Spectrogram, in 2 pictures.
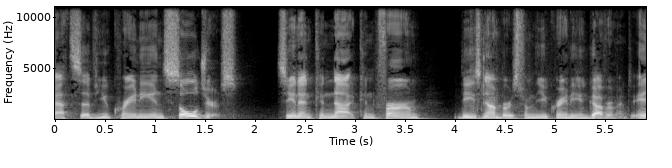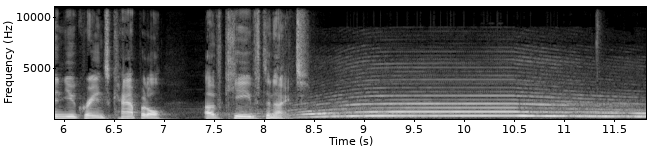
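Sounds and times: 
speech: 0.0 - 8.5
air raid siren wailing over a city: 7.8 - 11.8.

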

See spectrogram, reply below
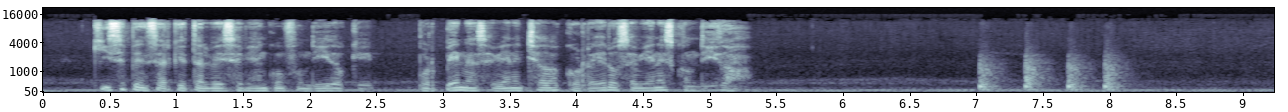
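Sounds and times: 
low steady hum: 0.0 - 9.2
speech: 0.4 - 5.4
firm insistent knocking on a wooden door: 7.0 - 8.2.

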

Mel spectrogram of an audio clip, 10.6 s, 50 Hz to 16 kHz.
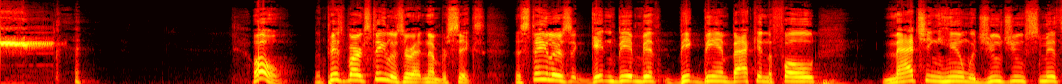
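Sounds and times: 
referee's whistle blast: 0.0 - 0.7
speech: 2.5 - 10.6.

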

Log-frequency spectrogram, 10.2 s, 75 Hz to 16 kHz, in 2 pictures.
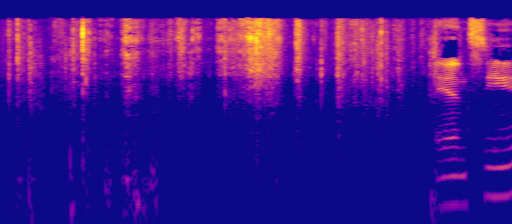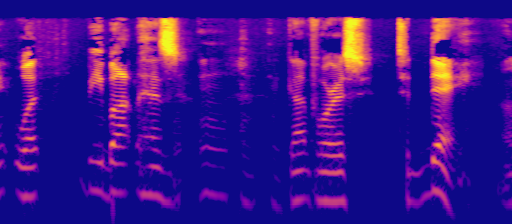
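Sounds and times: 
paper envelope being torn open: 0.1 - 4.3
speech: 4.4 - 10.2.

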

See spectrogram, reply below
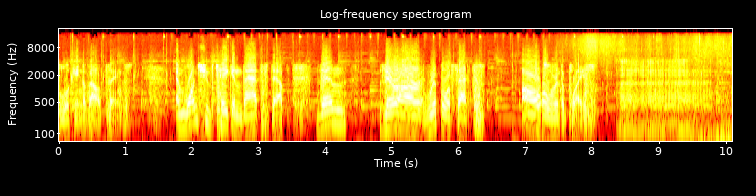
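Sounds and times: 
speech: 0.0 - 8.8
pig grunting and snuffling: 8.3 - 10.1.

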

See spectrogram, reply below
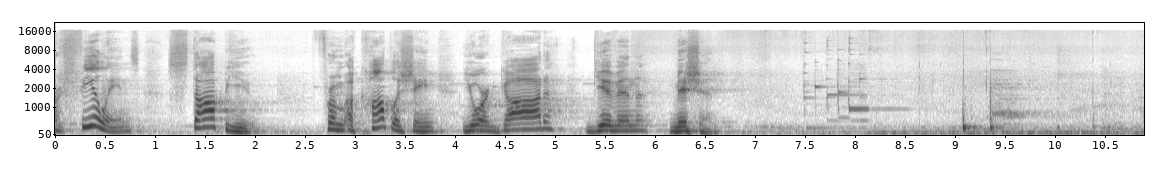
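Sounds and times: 
speech: 0.0 - 2.1, 2.7 - 6.7
phone ringtone of bright electronic notes: 7.5 - 8.6.

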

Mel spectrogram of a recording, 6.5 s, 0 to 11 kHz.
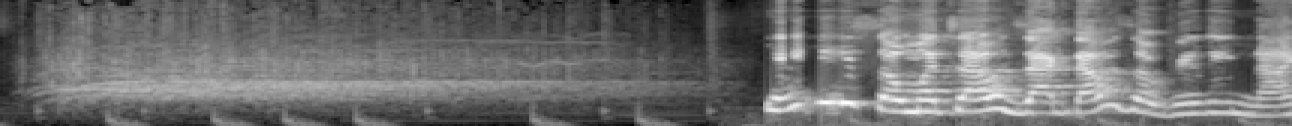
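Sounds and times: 
crowd applause and cheering: 0.0 - 3.8
steady low rhythmic thumps: 0.0 - 4.5
speech: 3.8 - 6.4.

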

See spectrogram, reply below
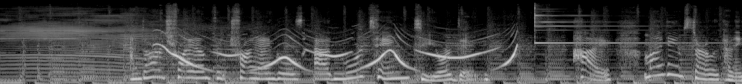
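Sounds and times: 
kazoo buzzing: 0.0 - 5.3
speech: 1.3 - 5.2, 6.0 - 7.4.

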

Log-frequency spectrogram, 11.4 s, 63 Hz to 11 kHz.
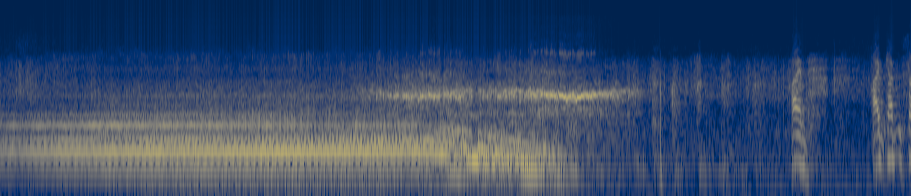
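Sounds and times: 
passing car engine humming on a road: 0.0 - 11.3
faint tire squeal as car brakes: 3.7 - 9.0
speech: 11.0 - 11.3.

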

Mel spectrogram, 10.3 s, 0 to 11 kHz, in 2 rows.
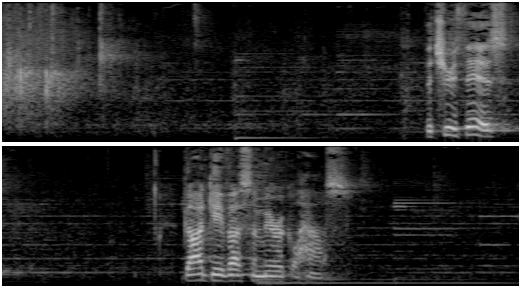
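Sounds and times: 
audience clapping: 0.0 - 2.2
speech: 4.2 - 5.2, 7.0 - 8.7.

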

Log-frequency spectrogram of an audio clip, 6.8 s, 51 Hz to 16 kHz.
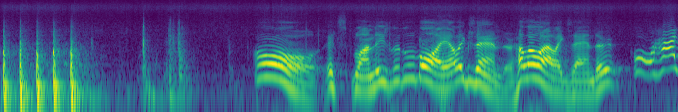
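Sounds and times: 
firm knocking on a wooden door: 0.0 - 1.0
speech: 2.6 - 6.3.

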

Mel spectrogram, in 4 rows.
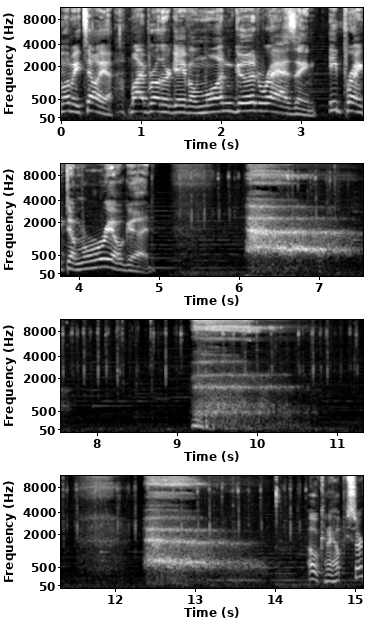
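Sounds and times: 
speech: 0.0 - 5.0, 6.1 - 6.6, 9.2 - 9.6, 14.4 - 15.0
heavy rasping breathing: 5.1 - 7.9, 9.1 - 14.3.

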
